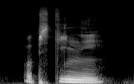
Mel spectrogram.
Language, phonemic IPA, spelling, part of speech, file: French, /ɔp.sti.ne/, obstiné, adjective / noun / verb, Fr-obstiné.ogg
- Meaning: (adjective) obstinate, stubborn (adhering to an opinion, purpose, or course, usually unreasonably); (noun) obstinate person; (verb) past participle of obstiner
